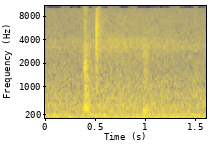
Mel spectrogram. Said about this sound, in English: Can you hear rain now? Yes.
